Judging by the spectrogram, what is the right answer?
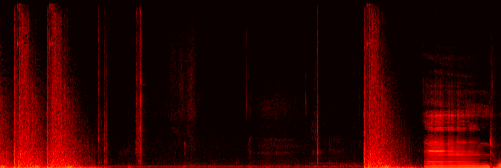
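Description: Gunfire in the sci-fi survival game Empyrion: Galactic Survival, fired at turrets and drones: two sharp, loud shots open, a quiet stretch with faint ticks follows, then another heavy burst before a ringing electronic tone.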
